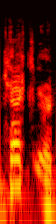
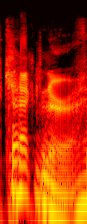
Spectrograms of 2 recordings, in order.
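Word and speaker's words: Koechner: David Kochner. Or Kochner, however you say his name. – Kechner. David Kechner.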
